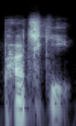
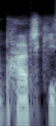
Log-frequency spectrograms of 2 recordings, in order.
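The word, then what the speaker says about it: pączki: Eastern European doughnut um I forget how to pronounce it correctly in Polish but it sounds like pki um you've probably heard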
